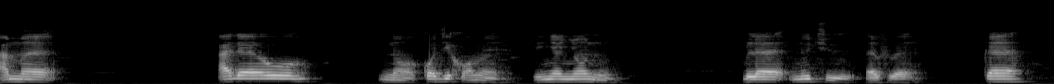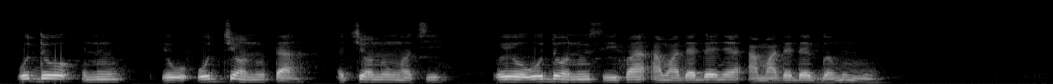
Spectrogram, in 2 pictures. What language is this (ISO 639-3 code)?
ewe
